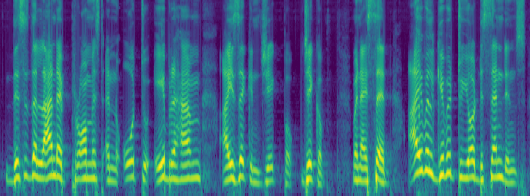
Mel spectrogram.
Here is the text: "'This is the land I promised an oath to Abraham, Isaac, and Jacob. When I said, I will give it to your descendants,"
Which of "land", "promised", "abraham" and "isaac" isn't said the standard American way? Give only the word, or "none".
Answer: none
